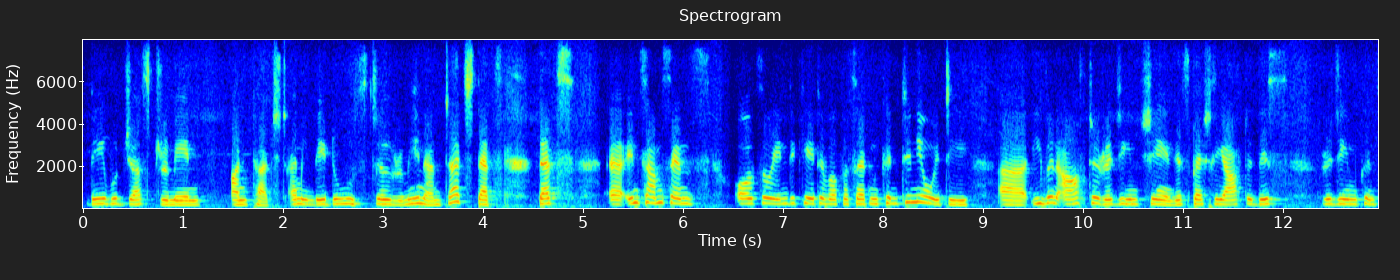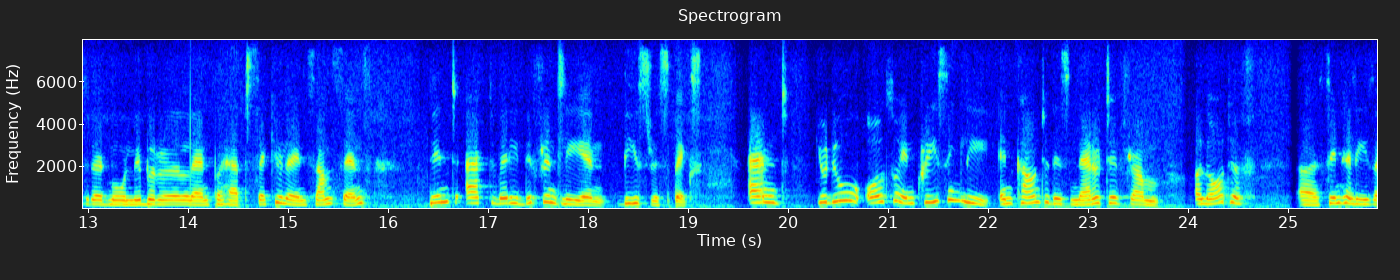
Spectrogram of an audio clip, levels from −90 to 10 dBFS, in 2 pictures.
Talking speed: 145 wpm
